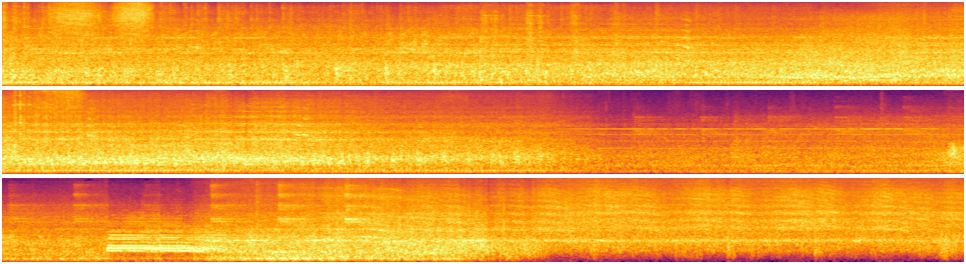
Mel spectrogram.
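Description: MBTA commuter train passing close, its coaches' wheels clattering over the rail joints, then fading as the train pulls away. About two-thirds through, a short train horn blast is followed by loud passing-train noise, and near the end another train, an Amtrak Downeaster, rolls by with a lighter rumble.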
